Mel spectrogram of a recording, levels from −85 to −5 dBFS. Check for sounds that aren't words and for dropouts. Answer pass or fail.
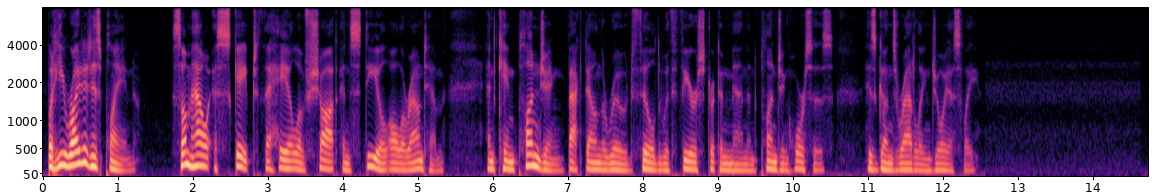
pass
